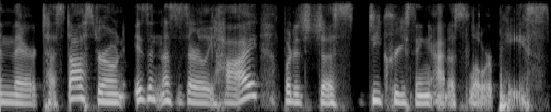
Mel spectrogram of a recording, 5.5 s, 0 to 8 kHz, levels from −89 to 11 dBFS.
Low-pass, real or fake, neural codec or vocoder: 7.2 kHz; real; none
